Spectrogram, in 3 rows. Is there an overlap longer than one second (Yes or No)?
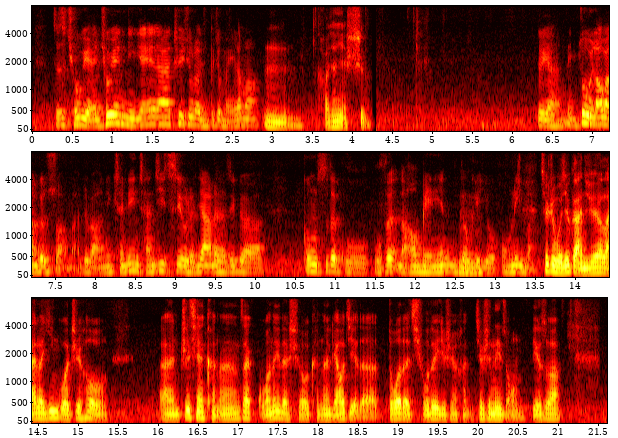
No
